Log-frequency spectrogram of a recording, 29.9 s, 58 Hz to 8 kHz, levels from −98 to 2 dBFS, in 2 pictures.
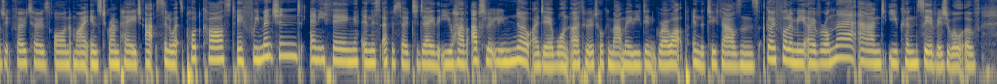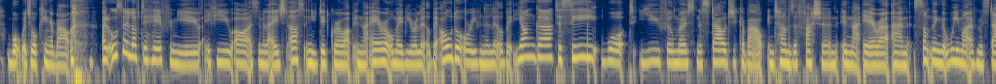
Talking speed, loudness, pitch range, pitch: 225 wpm, -20 LUFS, 185-220 Hz, 195 Hz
